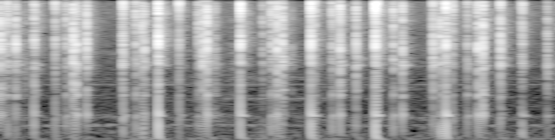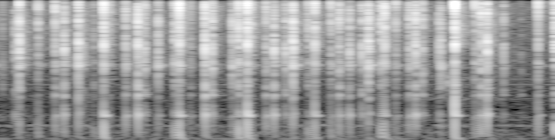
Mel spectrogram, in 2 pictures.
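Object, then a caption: Plastic spray bottle with pump cap. Long fingernails tap a small, hollow red plastic spray bottle with a white plastic pump cap, close to the mic. A rapid, uneven run of sharp, dry clicks follows, each with a bright edge and a hollow low knock. The taps stop dead with almost no ring, like a dense clatter of ticks.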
